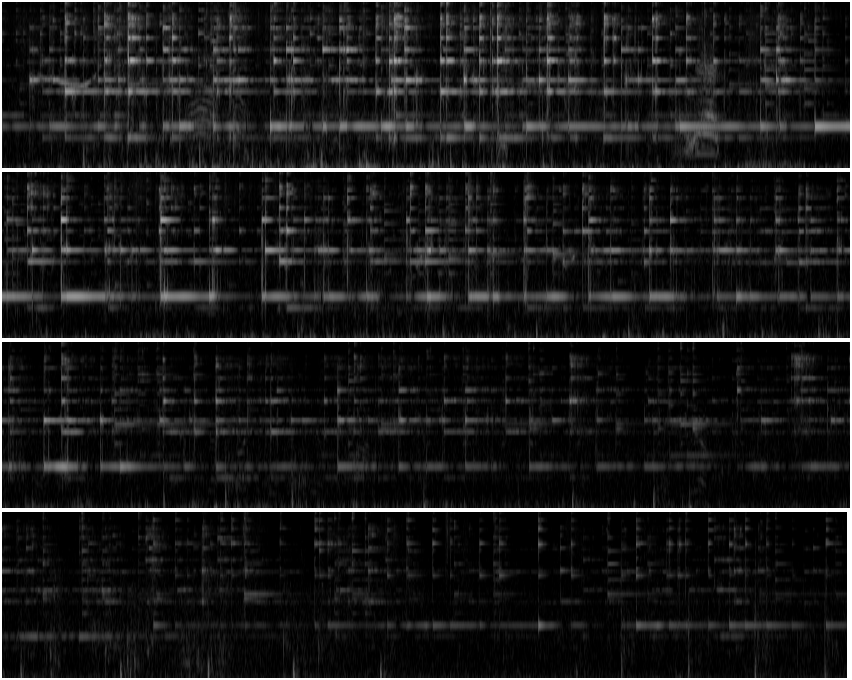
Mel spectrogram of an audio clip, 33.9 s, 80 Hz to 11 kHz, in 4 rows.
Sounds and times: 0.0s horse's bell 33.8s

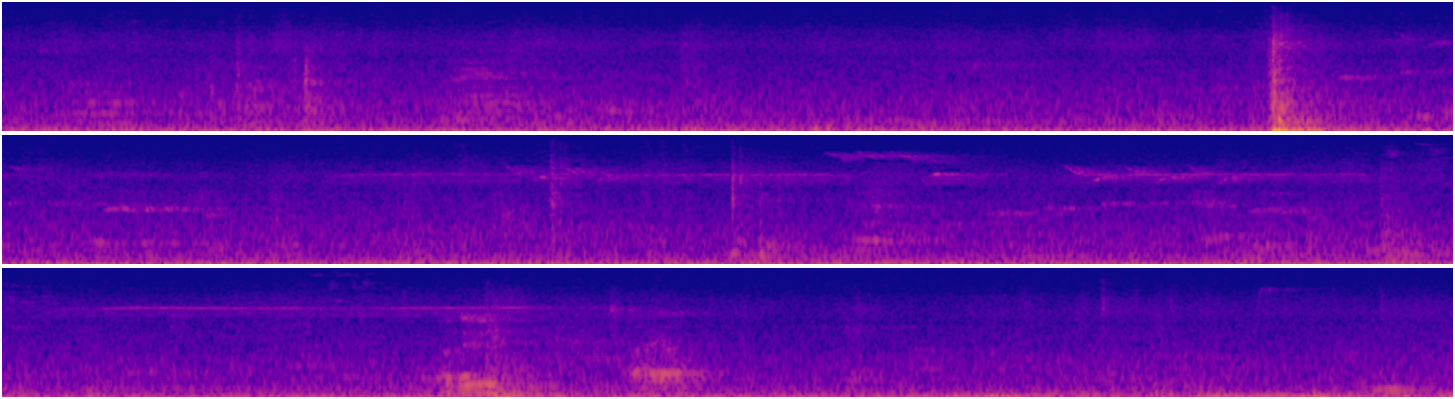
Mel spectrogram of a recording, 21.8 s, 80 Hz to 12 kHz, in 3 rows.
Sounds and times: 6.0s birds 17.9s
6.9s voices 19.4s

